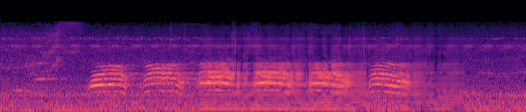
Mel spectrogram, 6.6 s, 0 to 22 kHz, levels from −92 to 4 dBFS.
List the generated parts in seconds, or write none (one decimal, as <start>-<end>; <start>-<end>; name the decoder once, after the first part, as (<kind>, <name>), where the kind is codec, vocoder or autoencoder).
2.5-4.6 (vocoder, BigVGAN v2); 5.0-5.8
